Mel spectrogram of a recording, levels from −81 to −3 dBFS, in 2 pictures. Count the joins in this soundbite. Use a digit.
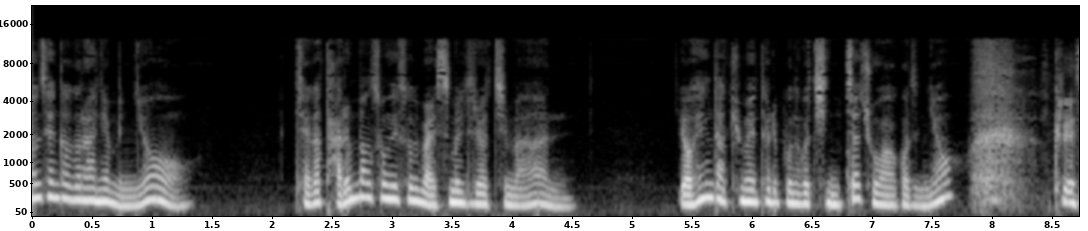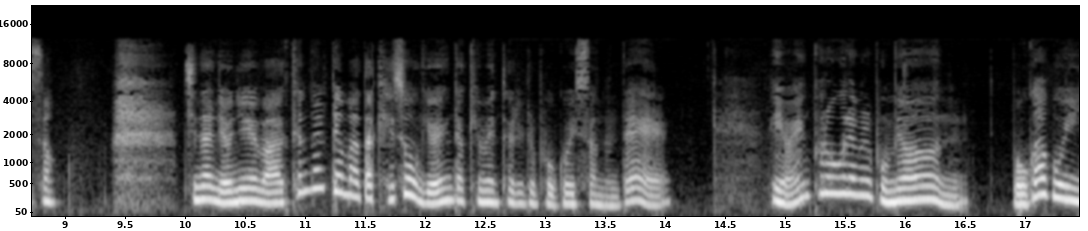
0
